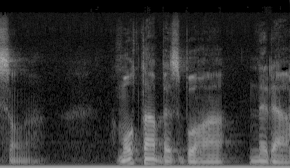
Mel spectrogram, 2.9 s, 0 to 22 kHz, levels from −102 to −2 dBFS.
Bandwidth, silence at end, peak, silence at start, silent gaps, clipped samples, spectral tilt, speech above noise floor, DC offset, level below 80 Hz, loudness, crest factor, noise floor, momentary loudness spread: 18 kHz; 0 s; -22 dBFS; 0 s; none; under 0.1%; -3.5 dB/octave; 26 dB; 0.7%; -70 dBFS; -42 LUFS; 20 dB; -68 dBFS; 14 LU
